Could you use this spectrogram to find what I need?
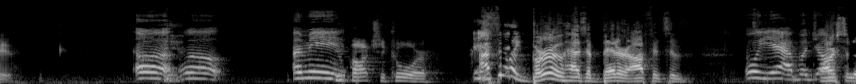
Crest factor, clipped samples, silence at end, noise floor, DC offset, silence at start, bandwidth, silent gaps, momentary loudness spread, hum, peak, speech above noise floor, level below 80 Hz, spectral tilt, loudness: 16 dB; under 0.1%; 0 s; -66 dBFS; under 0.1%; 0 s; 16 kHz; none; 14 LU; none; -8 dBFS; 44 dB; -52 dBFS; -4.5 dB/octave; -22 LUFS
